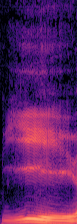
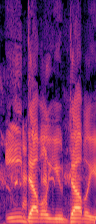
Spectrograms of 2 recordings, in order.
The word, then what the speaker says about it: U: If it's a, they're called yew. That's how you say. That's how you pronounce that. – No, not EWW.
